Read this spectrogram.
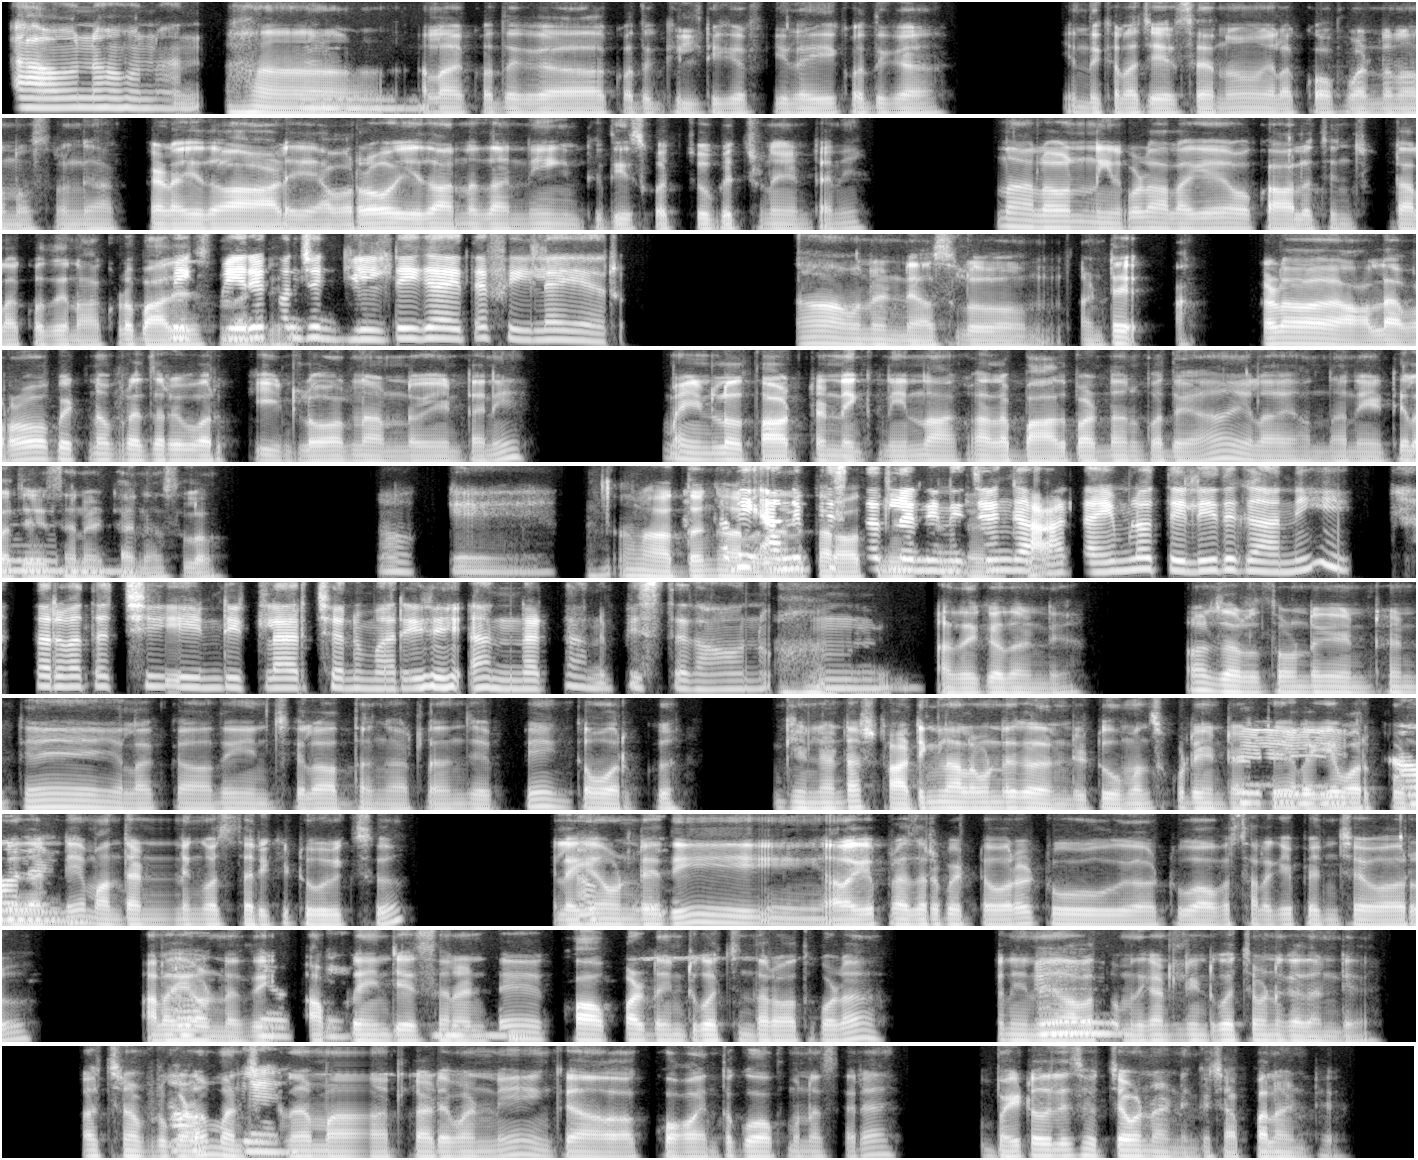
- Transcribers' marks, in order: in English: "గిల్టీగా"; in English: "గిల్టీ‌గా"; in English: "ప్రెజర్ వర్క్‌కి"; in English: "మైండ్‌లో థాట్"; other background noise; in English: "టైమ్‌లో"; chuckle; in English: "వర్క్"; in English: "స్టార్టింగ్‌లో"; in English: "టూ మంత్స్"; in English: "వర్క్"; in English: "మంత్"; in English: "టూ వీక్స్"; in English: "ప్రెషర్"; in English: "టూ టూ అవర్స్"
- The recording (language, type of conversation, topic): Telugu, podcast, పని మరియు కుటుంబంతో గడిపే సమయాన్ని మీరు ఎలా సమతుల్యం చేస్తారు?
